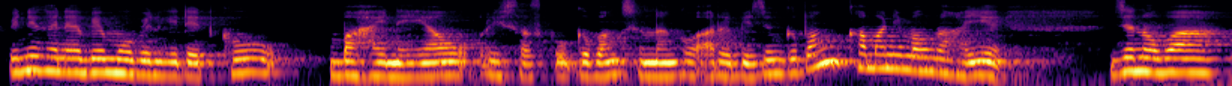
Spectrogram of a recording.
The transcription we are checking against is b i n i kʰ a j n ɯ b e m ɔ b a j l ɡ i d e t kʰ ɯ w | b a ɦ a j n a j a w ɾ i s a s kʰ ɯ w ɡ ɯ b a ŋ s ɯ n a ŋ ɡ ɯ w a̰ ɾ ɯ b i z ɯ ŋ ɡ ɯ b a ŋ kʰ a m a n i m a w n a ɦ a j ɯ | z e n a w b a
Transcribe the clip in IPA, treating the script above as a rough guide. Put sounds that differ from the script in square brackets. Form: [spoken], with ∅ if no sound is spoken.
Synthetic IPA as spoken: b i n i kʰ a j n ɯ b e m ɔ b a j l ɡ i d e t kʰ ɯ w | b a ɦ a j n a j a w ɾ i s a s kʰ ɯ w ɡ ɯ b a ŋ s ɯ n a ŋ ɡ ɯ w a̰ ɾ ɯ b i z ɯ ŋ ɡ ɯ b a ŋ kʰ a m a n i m a w n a ɦ a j ɯ | z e n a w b a

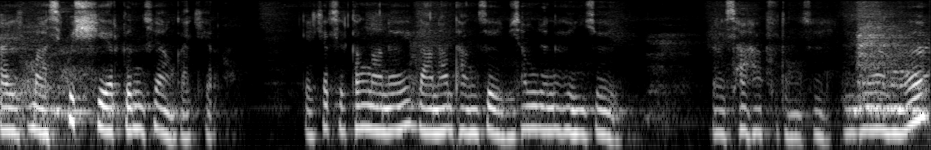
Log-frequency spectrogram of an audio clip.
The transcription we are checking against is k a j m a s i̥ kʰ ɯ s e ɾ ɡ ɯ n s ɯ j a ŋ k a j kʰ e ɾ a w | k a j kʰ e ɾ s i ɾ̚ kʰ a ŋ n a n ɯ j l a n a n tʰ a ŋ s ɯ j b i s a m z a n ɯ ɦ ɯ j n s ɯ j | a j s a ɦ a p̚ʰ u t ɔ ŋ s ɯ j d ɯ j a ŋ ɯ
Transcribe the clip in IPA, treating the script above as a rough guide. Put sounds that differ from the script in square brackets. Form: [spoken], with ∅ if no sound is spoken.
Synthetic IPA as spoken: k a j m a s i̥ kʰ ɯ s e ɾ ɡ ɯ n s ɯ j a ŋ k a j kʰ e ɾ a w | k a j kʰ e ɾ s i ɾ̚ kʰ a ŋ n a n ɯ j l a n a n tʰ a ŋ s ɯ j b i s a m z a n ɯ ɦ ɯ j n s ɯ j | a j s a ɦ a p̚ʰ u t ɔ ŋ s ɯ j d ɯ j a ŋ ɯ

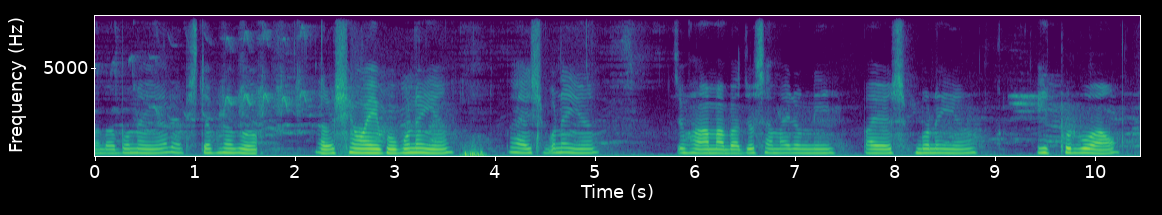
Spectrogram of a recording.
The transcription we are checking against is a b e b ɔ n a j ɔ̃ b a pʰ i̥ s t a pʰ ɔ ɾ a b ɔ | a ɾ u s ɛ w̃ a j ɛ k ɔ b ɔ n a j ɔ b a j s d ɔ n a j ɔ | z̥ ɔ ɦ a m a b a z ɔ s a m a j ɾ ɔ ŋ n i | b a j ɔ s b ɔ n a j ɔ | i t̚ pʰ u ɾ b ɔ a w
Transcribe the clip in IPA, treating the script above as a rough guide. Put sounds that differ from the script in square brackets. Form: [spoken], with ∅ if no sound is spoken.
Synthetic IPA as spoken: a b [a] b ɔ n a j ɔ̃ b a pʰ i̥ s t a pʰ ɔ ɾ a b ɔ | a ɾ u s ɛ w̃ a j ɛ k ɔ b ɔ n a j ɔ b a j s [b] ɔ n a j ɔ | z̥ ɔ ɦ a m a b a z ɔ s a m a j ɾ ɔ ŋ n i | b a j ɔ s b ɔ n a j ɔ | i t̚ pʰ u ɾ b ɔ a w

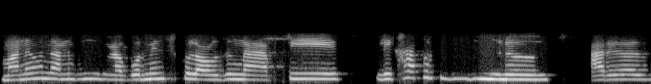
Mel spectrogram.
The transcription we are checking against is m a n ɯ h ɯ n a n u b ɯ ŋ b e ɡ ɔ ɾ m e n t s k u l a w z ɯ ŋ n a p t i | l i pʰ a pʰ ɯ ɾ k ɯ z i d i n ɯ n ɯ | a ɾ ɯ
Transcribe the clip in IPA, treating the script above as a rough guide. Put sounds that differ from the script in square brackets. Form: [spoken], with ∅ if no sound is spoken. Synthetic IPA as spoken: m a n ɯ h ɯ n a n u b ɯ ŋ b [a] ɡ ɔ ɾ m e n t s k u l a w z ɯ ŋ n a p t i | l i [kʰ] a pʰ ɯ ɾ k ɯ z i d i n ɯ n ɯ | a ɾ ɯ

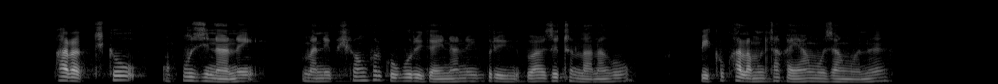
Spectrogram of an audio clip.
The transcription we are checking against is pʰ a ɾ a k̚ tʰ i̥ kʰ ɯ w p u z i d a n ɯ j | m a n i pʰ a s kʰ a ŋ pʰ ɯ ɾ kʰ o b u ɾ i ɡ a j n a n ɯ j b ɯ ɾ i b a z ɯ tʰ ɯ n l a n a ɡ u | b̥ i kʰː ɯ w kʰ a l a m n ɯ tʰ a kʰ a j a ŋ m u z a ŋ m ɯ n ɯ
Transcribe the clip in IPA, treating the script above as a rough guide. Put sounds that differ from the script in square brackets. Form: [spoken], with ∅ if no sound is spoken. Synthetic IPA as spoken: pʰ a ɾ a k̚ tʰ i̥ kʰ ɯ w p u z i [n] a n ɯ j | m a n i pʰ [i] s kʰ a ŋ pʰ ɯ ɾ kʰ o b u ɾ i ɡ a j n a n ɯ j b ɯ ɾ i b a z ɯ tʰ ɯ n l a n a ɡ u | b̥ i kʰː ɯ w kʰ a l a m n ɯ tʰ a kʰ a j a ŋ m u z a ŋ m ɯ n ɯ

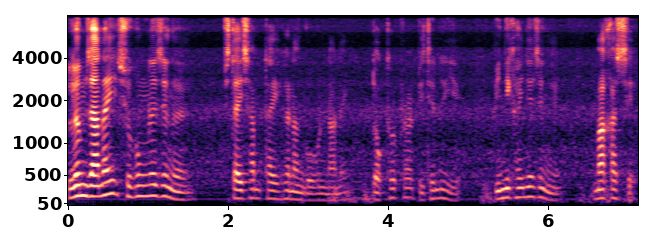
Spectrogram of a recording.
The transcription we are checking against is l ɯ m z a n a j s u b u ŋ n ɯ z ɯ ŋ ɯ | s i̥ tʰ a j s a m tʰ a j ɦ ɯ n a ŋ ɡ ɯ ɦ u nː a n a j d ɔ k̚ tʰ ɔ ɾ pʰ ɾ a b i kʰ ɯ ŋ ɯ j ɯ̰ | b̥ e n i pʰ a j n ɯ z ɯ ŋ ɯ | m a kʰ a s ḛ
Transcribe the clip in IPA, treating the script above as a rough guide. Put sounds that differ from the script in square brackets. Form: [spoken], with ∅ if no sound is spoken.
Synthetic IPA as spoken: l ɯ m z a n a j s u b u ŋ n ɯ z ɯ ŋ ɯ | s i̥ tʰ a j s a m tʰ a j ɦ ɯ n a ŋ ɡ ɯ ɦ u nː a n a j d ɔ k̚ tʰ ɔ ɾ pʰ ɾ a b i [tʰ] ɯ [n] ɯ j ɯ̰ | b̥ [i] n i [kʰ] a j n ɯ z ɯ ŋ ɯ | m a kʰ a s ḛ

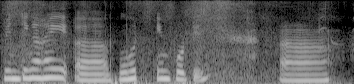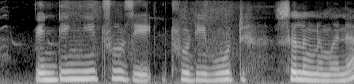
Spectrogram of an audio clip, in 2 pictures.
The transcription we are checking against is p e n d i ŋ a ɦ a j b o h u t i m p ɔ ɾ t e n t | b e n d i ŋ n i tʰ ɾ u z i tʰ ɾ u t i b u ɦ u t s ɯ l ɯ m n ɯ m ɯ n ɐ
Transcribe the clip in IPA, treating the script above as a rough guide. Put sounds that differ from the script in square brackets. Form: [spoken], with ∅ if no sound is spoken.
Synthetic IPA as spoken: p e n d i ŋ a ɦ a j b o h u t i m p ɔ ɾ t e n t | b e n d i ŋ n i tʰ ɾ u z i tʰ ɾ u [d] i b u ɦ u t s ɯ l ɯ [ŋ] n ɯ m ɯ n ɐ

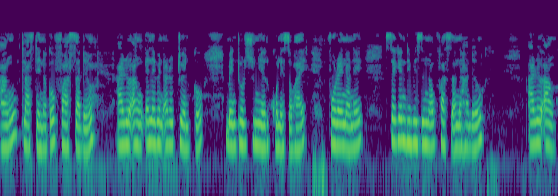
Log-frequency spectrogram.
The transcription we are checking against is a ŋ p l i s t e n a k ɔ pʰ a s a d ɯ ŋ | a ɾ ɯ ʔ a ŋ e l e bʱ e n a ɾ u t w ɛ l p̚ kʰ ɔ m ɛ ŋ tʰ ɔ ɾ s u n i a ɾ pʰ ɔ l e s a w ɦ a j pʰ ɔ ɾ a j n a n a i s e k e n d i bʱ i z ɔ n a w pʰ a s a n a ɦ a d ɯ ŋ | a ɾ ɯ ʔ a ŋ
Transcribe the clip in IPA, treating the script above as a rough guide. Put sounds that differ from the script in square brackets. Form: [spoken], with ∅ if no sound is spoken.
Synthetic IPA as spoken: a ŋ [k] l [a] s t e n a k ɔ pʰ a s a d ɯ ŋ | a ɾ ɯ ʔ a ŋ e l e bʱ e n a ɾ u t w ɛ l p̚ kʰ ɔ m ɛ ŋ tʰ ɔ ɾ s u n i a ɾ [kʰ] ɔ l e s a w ɦ a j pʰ ɔ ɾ a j n a n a [j] s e k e n d i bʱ i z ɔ n a w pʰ a s a n a ɦ a d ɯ ŋ | a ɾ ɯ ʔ a ŋ

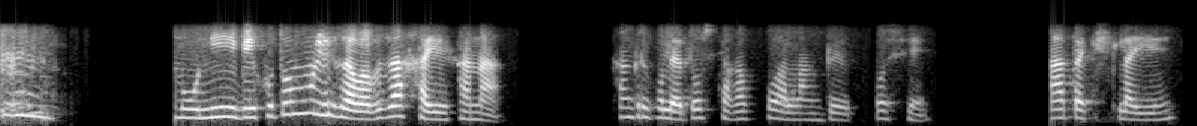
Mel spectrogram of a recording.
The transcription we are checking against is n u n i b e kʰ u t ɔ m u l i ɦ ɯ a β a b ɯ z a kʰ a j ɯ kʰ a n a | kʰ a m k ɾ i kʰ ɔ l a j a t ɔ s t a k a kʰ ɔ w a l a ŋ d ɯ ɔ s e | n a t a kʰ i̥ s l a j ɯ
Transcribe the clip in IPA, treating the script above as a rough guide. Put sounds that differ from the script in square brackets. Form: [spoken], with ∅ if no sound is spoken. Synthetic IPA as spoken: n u n i b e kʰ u t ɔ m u l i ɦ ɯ a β a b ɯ z a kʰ a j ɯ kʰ a n a | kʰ a [ŋ] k ɾ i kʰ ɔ l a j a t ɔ s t a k a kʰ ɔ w a l a ŋ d ɯ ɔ s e | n a t a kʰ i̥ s l a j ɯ

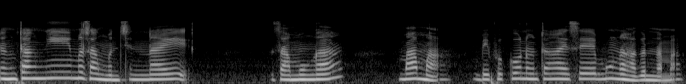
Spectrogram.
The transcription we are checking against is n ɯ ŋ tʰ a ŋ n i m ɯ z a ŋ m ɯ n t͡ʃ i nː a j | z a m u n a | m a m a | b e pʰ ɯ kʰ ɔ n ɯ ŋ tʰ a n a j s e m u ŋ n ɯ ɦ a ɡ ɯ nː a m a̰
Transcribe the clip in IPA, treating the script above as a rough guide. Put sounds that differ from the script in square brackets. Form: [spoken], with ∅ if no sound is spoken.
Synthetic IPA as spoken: n ɯ ŋ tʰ a ŋ n i m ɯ z a ŋ m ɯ n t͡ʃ i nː a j | z a m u [ŋ] a | m a m a | b e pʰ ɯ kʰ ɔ n ɯ ŋ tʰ a [ŋ] a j s e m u ŋ n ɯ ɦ a ɡ ɯ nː a m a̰

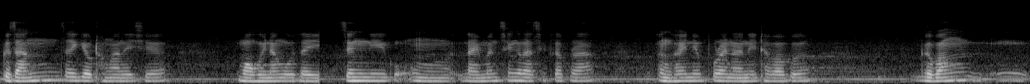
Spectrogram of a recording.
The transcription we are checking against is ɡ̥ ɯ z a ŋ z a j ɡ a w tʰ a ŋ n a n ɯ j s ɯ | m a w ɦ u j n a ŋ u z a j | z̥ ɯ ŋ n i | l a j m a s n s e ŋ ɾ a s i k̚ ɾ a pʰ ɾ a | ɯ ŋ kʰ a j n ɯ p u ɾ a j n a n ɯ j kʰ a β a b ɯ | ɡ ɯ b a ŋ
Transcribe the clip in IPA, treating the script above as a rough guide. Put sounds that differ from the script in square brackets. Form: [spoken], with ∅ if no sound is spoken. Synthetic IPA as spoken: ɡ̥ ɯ z a [n] z a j ɡ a w tʰ a ŋ n a n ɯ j s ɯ | m a w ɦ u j n a ŋ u z a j | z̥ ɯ ŋ n i | l a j m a [∅] n s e ŋ ɾ a s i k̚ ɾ a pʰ ɾ a | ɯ ŋ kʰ a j n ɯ p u ɾ a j n a n ɯ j [tʰ] a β a b ɯ | ɡ ɯ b a ŋ

